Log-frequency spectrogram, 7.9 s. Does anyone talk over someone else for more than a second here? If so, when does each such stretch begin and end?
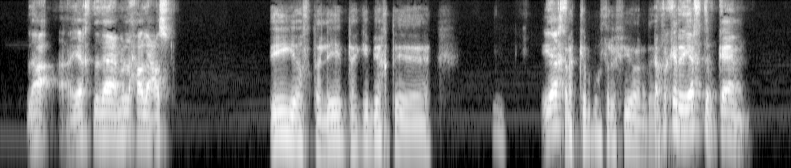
none

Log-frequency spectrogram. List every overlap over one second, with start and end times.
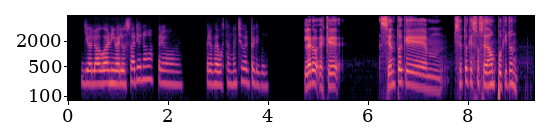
none

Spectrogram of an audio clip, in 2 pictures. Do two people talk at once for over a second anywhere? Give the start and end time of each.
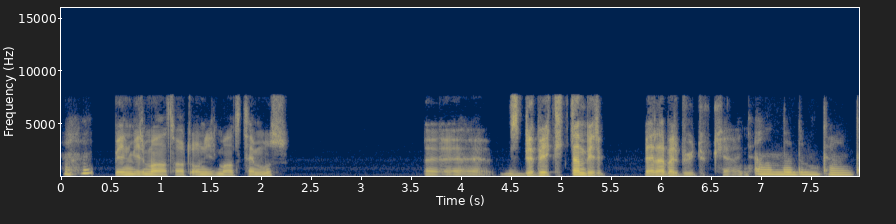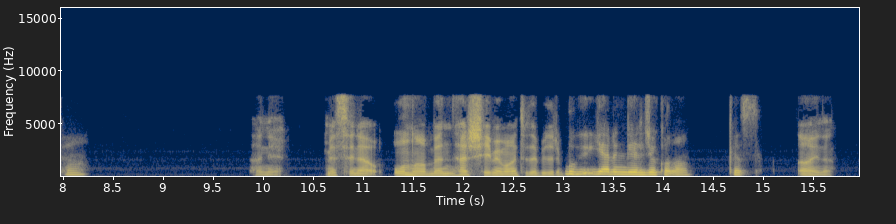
none

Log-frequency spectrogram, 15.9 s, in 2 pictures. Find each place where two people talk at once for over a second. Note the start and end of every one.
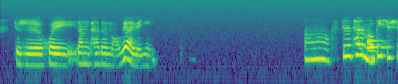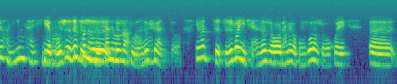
8.8-11.1

